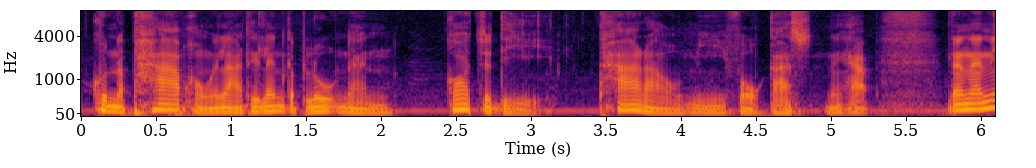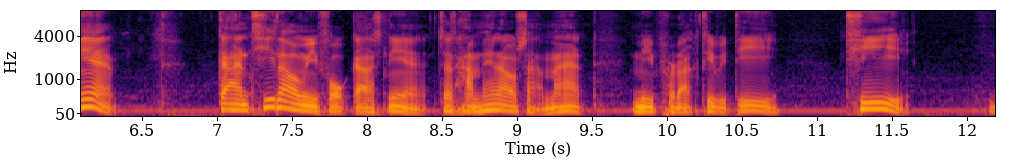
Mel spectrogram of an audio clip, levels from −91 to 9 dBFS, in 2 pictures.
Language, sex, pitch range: Thai, male, 80-105 Hz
